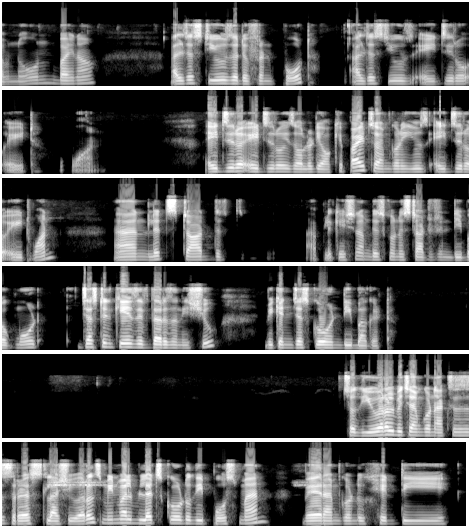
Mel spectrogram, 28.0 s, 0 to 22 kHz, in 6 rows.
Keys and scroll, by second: 6.3 super+s, 11.5 ctrl+d, 19.7 super+e.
